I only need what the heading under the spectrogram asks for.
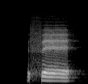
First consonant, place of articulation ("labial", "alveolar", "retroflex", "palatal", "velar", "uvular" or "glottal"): labial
